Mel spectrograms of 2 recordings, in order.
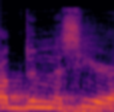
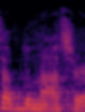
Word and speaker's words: Abdul Nasir: If somebody walked up to me and said, oh, as-salamu alaykum, brother Abdul Nasir, I'd be like, it's Abdul Nasir actually.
